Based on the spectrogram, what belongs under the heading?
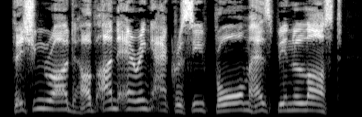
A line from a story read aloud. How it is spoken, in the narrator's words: Gamma grumbled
